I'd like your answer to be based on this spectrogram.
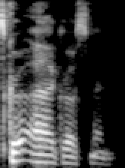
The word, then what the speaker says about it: Grosman: It's Grosman.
